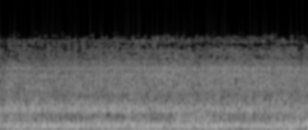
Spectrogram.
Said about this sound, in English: I couldn't get full power on the engine, but she started to lift, very slowly but increasing.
